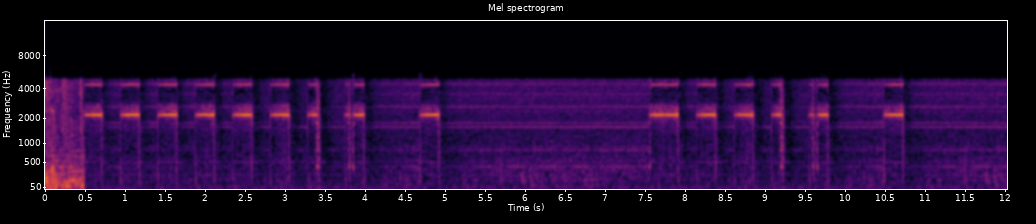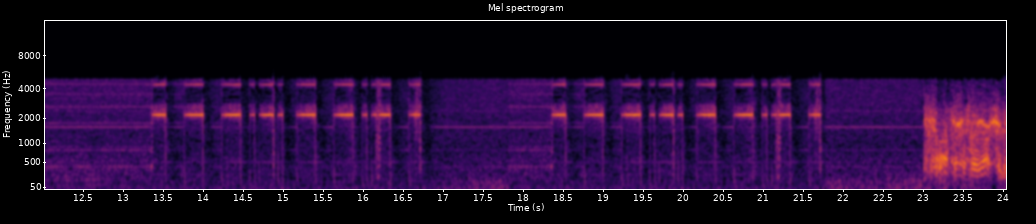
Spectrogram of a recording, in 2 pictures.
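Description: An aircraft cockpit warning tone beeping about twice a second, in four bursts of three to four seconds with short pauses between, over a steady low hiss on the cockpit radio recording.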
